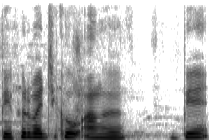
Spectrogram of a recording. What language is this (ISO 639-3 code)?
brx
